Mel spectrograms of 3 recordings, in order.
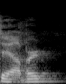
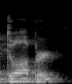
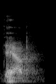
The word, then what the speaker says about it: Daubert: By the way, just so everyone knows, Dalbert is pronounced Dalbert. I used to say Dalbert. Snobs say Dalbert. But Mr. Dalbert is on record as saying that he pronounces his name Dalbert.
